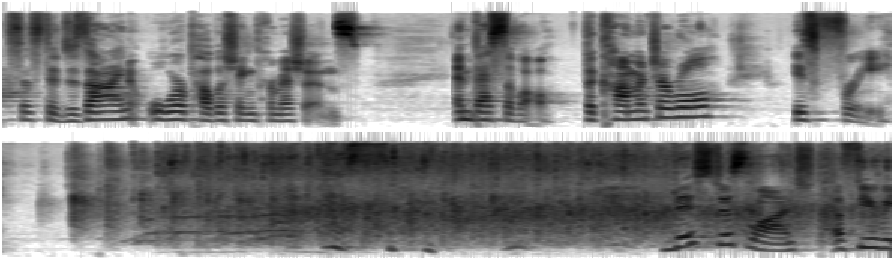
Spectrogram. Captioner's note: applause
